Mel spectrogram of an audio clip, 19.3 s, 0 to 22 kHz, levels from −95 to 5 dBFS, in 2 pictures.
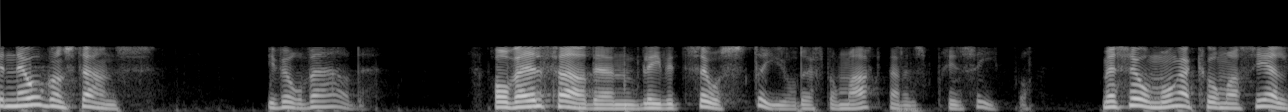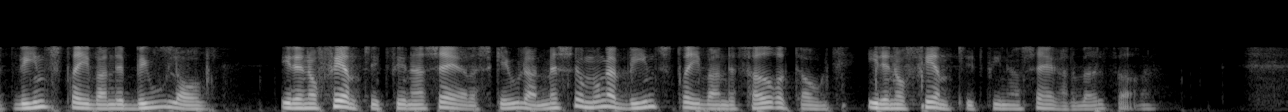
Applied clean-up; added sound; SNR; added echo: neural mask model RNNoise.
